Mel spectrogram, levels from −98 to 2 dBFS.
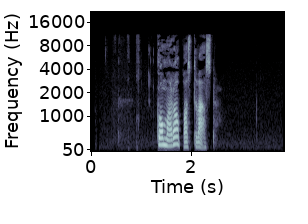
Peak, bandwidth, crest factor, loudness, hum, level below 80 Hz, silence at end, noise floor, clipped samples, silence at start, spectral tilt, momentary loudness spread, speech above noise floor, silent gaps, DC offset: -6 dBFS; 11.5 kHz; 22 dB; -23 LUFS; none; -76 dBFS; 1.45 s; -75 dBFS; under 0.1%; 1.35 s; -4.5 dB/octave; 7 LU; 53 dB; none; under 0.1%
